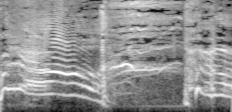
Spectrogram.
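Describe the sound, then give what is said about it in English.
A voice imitates a man vomiting, with drawn-out groaning retches that bend in pitch, broken by two sharp gagging bursts. It is loud and fills the whole clip with no other talk. “I'm like, he's puking his fucking pancreas out.”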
